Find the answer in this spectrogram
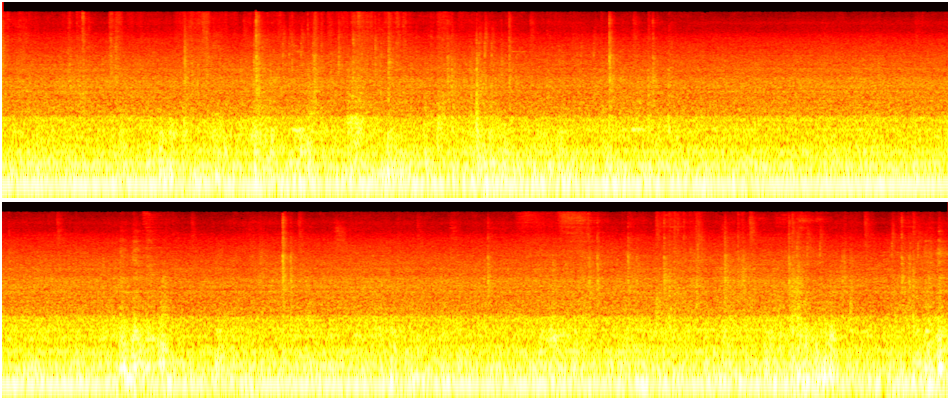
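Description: Commuter train running, heard from on board: a steady low rumble with scattered knocks and clicks from the wheels on the track.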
